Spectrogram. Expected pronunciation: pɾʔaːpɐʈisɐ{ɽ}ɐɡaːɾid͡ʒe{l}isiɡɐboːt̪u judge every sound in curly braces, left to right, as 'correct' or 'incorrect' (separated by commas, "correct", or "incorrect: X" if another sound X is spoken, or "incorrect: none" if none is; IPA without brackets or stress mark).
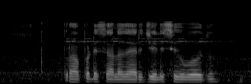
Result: incorrect: l, correct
